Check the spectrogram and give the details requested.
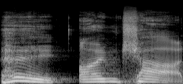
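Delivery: giant monster character voice. Voicing an acorn golem who greets a player: voicing Chad the acorn golem. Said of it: "you just hear this voice say".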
